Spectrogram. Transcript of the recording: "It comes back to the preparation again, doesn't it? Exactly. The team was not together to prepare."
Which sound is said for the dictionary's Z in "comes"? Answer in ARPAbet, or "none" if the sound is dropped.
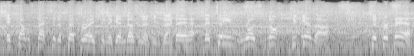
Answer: Z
